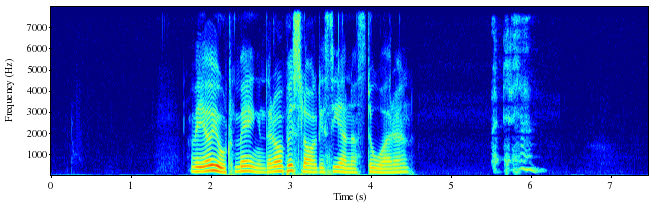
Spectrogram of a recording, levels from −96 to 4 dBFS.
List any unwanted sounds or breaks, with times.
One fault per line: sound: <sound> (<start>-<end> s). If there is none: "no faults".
sound: throat clearing (5.5-6.2 s)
